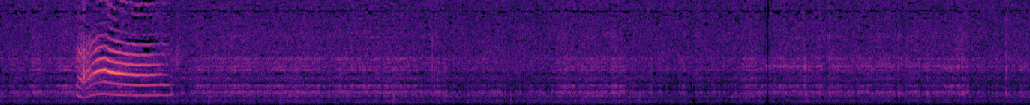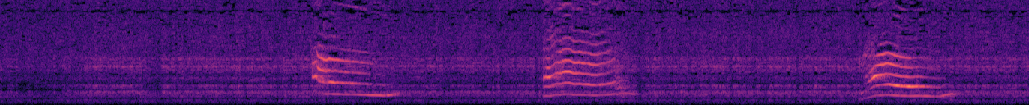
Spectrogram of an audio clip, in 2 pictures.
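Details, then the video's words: A kitten, whose mother cat is not there, gives four high, thin meows, each rising then falling, spaced by quiet pauses. "Cute Baby Kitten meows because Mama Cat is not there"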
